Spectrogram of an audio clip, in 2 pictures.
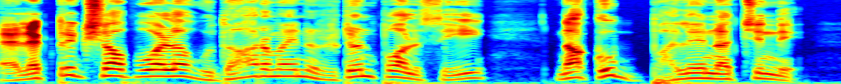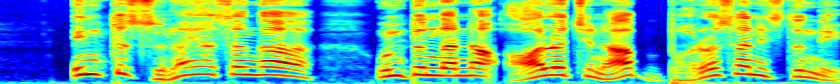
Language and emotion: Telugu, surprised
